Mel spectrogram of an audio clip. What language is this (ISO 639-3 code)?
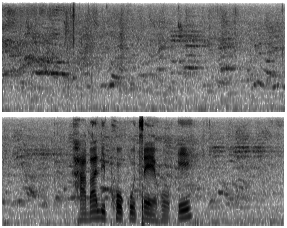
sot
